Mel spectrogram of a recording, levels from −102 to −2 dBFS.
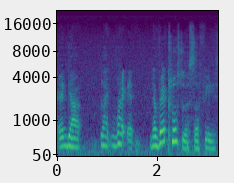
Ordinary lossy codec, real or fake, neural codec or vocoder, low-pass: none; fake; vocoder, 44.1 kHz, 128 mel bands, Pupu-Vocoder; 19.8 kHz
